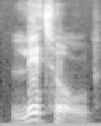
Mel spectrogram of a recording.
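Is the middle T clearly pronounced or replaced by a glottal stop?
pronounced T. The middle T is clearly pronounced. "in regular English"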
